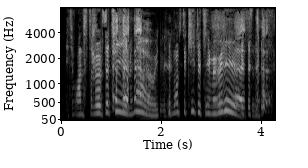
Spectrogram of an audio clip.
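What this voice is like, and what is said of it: Gollum-like split-personality character voice. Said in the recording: “sort of Gollum Lord of the Rings reference ... that was pretty good ... That is a good impression, I have to say. I am impressed by your impression.”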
